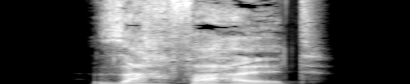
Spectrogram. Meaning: circumstance (surrounding the facts), factual findings
- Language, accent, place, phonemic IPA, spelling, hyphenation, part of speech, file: German, Germany, Berlin, /ˈzaxfɛɐ̯ˌhalt/, Sachverhalt, Sach‧ver‧halt, noun, De-Sachverhalt.ogg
